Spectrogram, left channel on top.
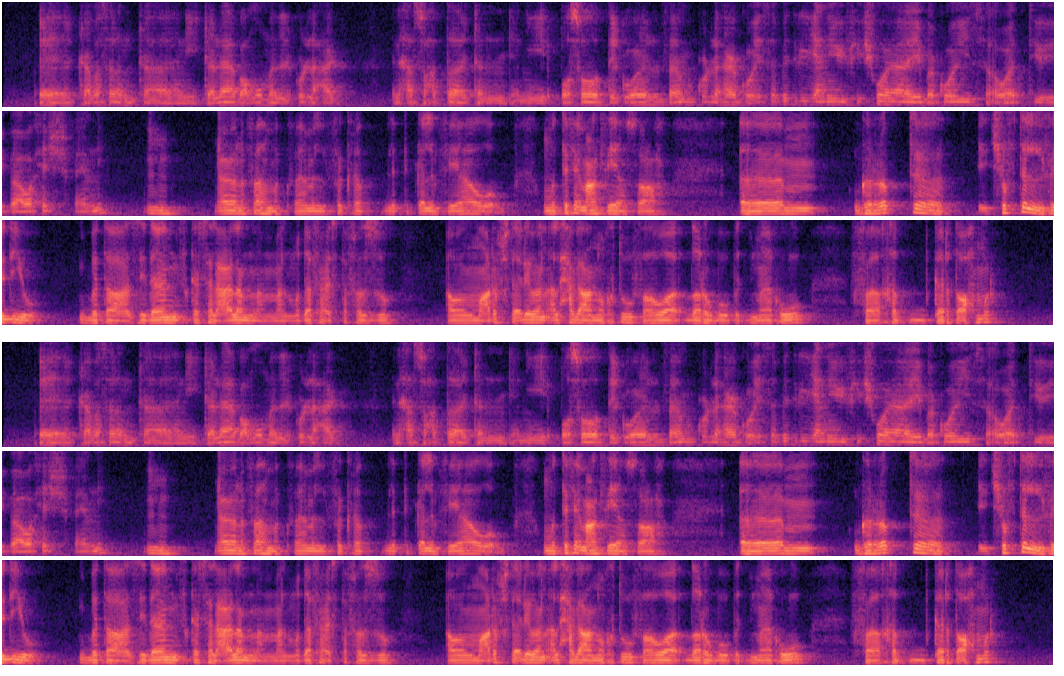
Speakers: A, on the left; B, on the right.
A: آه، كمثلا ك يعني كلاعب عموما لكل حاجة يعني حاسه حتى كان يعني باصات اجوال فاهم كل حاجة كويسة بدري يعني في شوية يبقى كويس أوقات يبقى وحش فاهمني
B: امم ايوه انا فاهمك فاهم الفكره اللي بتتكلم فيها و... ومتفق معاك فيها الصراحه أم... جربت شفت الفيديو بتاع زيدان في كاس العالم لما المدافع استفزه او ما اعرفش تقريبا قال حاجه عن اخته فهو ضربه بدماغه فخد كارت احمر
